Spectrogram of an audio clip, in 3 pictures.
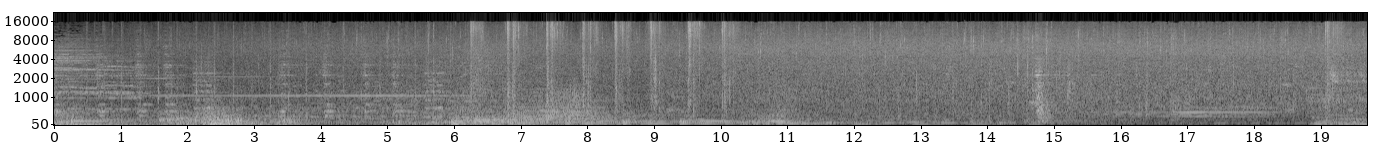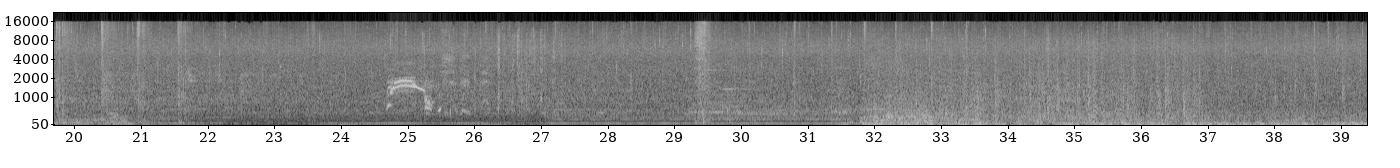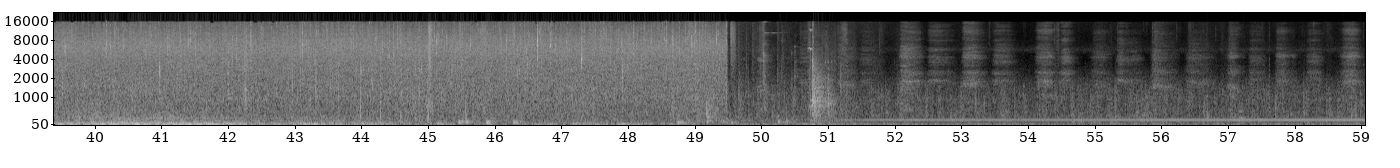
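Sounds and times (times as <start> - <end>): steady rain falling: 0.0 - 59.0
low rumble of thunder: 31.5 - 48.4.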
